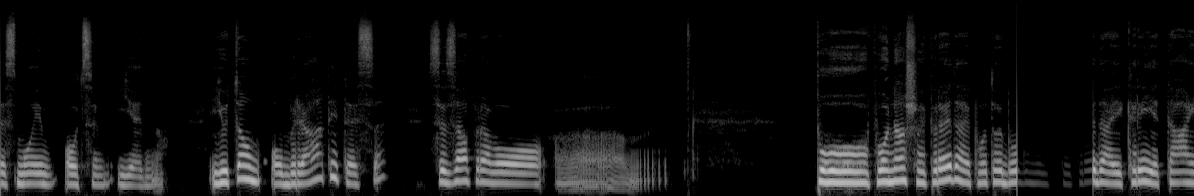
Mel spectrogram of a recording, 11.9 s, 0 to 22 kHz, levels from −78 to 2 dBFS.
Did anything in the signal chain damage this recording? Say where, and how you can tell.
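Yes. There is an audio dropout to a faint residue at 10.16 s, just after "našoj predaji po toj". The speech cuts out abruptly and returns at 10.93 s, so about 0.76 s is lost. The gap is not silent. A faint sound remains, roughly 30 dB below normal level. That points to a stall upstream while the later path stayed live, likely in the driver or buffer stage.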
